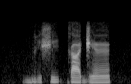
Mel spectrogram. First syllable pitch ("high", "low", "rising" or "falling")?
low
